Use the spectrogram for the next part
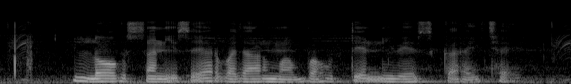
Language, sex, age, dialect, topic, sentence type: Maithili, male, 18-24, Angika, banking, statement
